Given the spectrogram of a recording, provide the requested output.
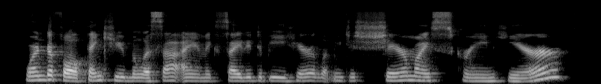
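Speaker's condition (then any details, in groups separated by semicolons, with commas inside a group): No condition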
